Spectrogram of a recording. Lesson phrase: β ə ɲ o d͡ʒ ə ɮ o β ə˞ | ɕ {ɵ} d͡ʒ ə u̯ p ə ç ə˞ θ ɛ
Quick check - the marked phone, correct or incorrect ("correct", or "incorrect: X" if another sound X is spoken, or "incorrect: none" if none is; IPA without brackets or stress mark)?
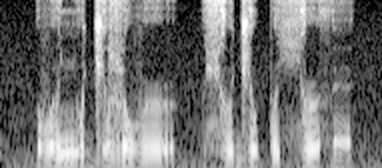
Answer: correct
